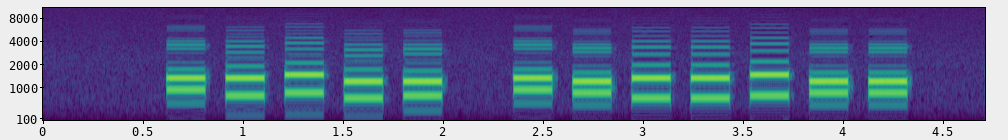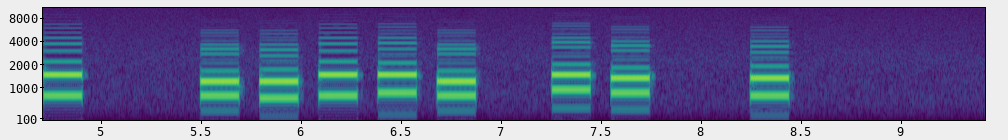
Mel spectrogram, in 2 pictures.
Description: DTMF, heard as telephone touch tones, dialled by machine, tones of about 200 ms. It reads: 05914 0722677 6 41694 #8 5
